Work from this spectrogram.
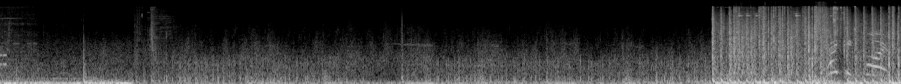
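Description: Gunfire in Black Ops 6 Warzone: a loud opening burst, a stretch of muffled rumbling combat noise, then a second loud, dense volley of shots near the end.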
